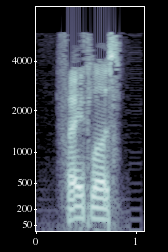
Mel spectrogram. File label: "faithless", english; adjectives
